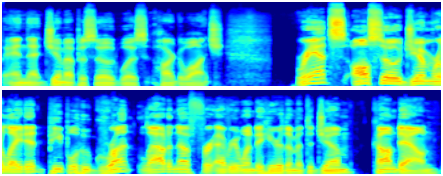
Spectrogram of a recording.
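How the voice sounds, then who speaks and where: A man hosts a comedy show with a wry, sarcastic storytelling manner. His voice sits somewhat low, and the recording is dry, with no room sound. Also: dry recording. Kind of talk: comedic monologue and game hosting.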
